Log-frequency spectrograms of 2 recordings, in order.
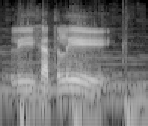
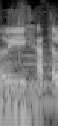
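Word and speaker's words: Le Chatelier: persi-p kesetimbangan ada dari ilmuan Prancis lihatli bacanya lihatel Ya jadi apabila ada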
